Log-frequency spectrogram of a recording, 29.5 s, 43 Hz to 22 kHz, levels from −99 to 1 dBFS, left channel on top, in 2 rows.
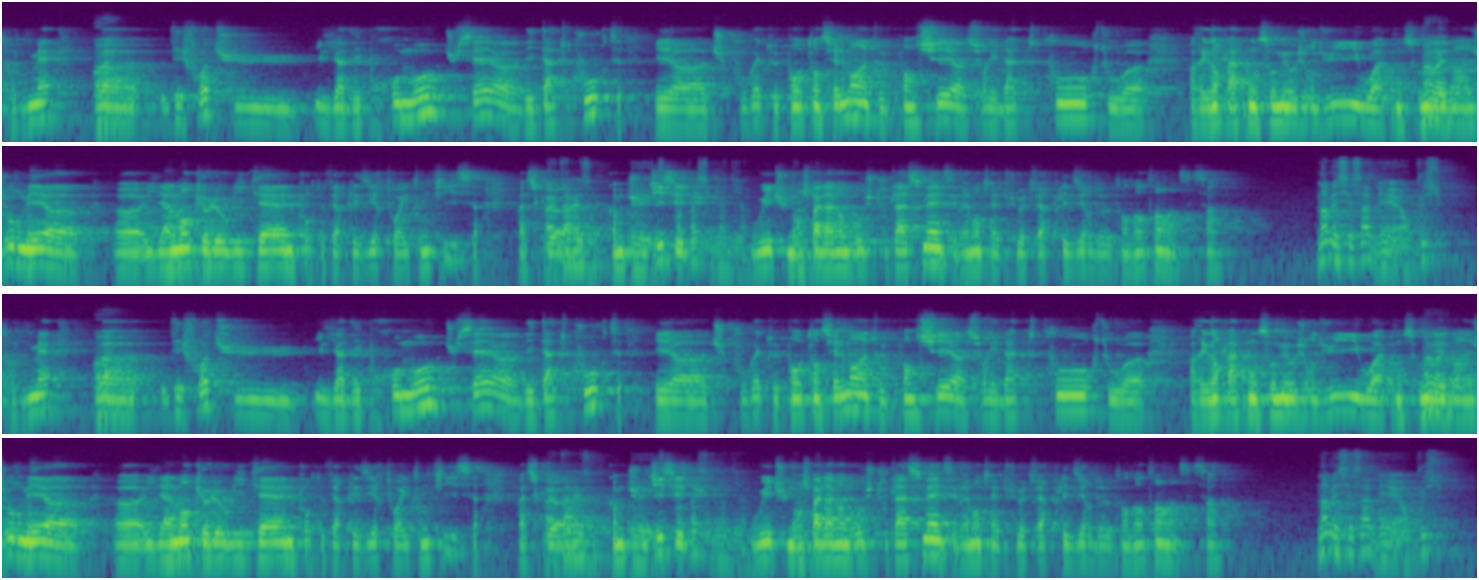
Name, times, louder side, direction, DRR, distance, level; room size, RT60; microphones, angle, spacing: voice 1, 0.0-10.2 10.5-20.5 20.9-21.8 22.2-26.9, equal, ahead, 2 dB, 0.9 m, -26 dB
voice 2, 14.2-14.5 16.3-16.6 20.2-22.2 22.6-22.9 27.9-29.1, left 1 dB, 30° left, 4 dB, 1.8 m, -32 dB
23.5 x 22.5 x 5.7 m, 1.3 s
head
